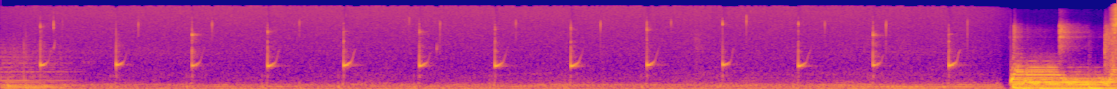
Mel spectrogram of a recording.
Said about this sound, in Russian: все затихает, и слышно только, как из крана продолжает капать вода как символ бесконечности времени и пространства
